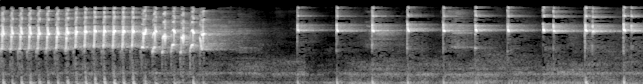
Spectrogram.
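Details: Lovebird calling a rival: about two and a half seconds of rapid shrill chatter fade out, then after a short silence come sharp, thin, ticking notes, the ngetik style, at an irregular pace.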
